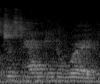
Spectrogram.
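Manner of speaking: ordinary delivery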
